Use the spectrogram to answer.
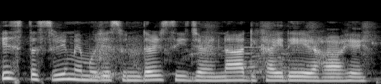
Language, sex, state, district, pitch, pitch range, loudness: Hindi, female, Arunachal Pradesh, Papum Pare, 195 Hz, 185-210 Hz, -15 LUFS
